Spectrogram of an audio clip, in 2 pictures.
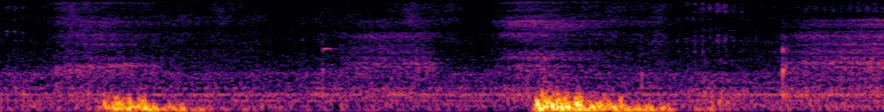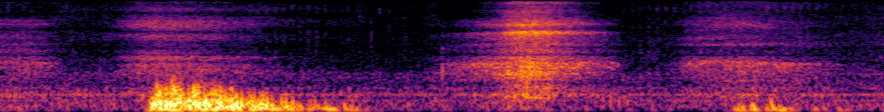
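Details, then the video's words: Pet domestic cat purring indoors, a low rumbling purr in bursts about every two to three seconds, each swell lasting under a second before fading, with a faint steady hum in the background. "Can you hear my purr and meow?"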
